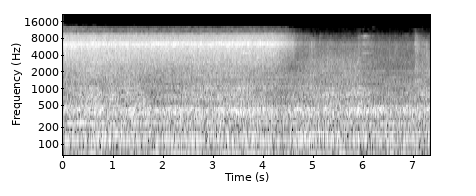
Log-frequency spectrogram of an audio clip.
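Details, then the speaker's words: Chiller's chilled-water pump shaking badly, with its copper lines shaking too. Loud steady rushing roar with a rough rattling undertone. The strainer needs cleaning out, and there is also a leak. The plan is to shut down the chiller and pump and clean the strainer. "Say it's shaking bad in the pump. Making a lot of noise. You see it's shaking. What's happened though, they got a strainer right here. This needs to be cleaned out."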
